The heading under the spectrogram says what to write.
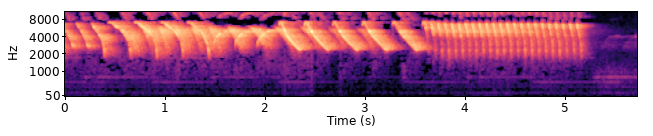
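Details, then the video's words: Gacor canary singing, used to trigger other canaries to sing: fast rolling series of descending high sweeps, then a dense buzzy trill held about a second and a half before stopping. "KENARI MANA YANG GAK BUNYI SETELAH DENGAR KENARI GACOR INI"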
